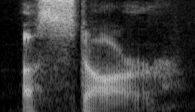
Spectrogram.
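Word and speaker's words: Sagittarius A*: The one at the center of our galaxy is called Sagittarius A, pronounced a star.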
